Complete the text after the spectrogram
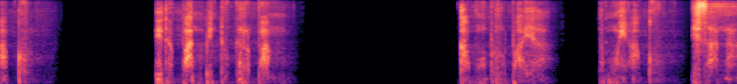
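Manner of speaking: hushed, very soft, breathy, barely voiced whisper. Acting out someone talking where it is crowded: whispered. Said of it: "rugi saya bisik-bisik".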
